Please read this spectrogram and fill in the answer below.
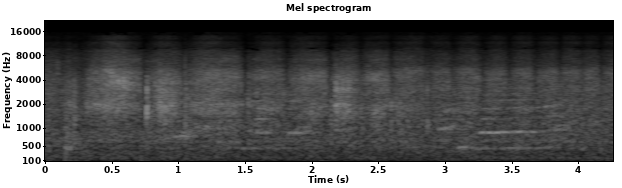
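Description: A duster rubbing across a whiteboard, wiping off marker writing, with a few brief faint squeaks.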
